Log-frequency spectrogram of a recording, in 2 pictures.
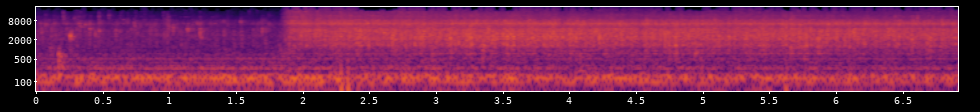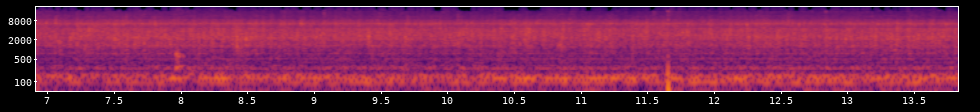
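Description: Red amaranth greens drop into a pan of frying onions, setting off a sudden loud, steady sizzle that holds without a break.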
